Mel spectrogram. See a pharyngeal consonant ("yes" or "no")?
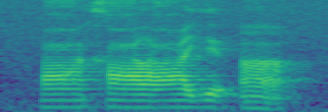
yes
